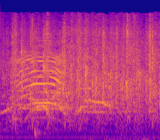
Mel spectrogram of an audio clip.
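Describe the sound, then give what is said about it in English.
Audience applause from the women in a crowd, a steady dense patter of clapping that lasts the full two seconds at moderate level, with voices mixed into it. “Just the women clapped.”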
